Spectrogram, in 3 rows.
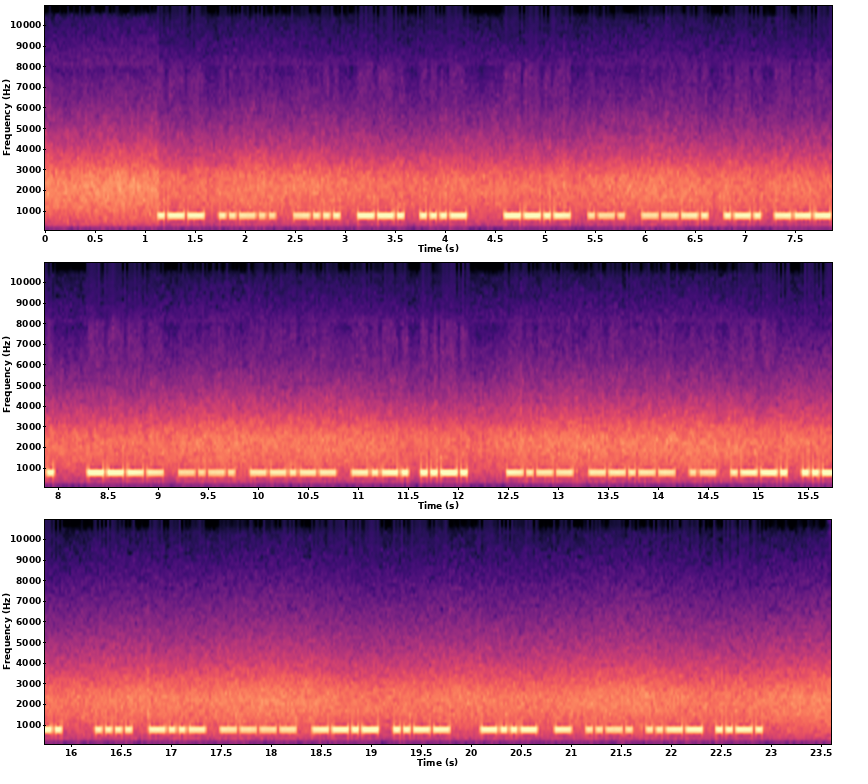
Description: Morse code (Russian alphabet), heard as a keyed tone, hand-sent with a paddle, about 24 wpm, 810 Hz, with radio static. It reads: ВЭБГЖ ЩРЧРЧ ШЦЪЦФ ЫЪАПФ ХЬШЩЮ ЬТФЮФ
